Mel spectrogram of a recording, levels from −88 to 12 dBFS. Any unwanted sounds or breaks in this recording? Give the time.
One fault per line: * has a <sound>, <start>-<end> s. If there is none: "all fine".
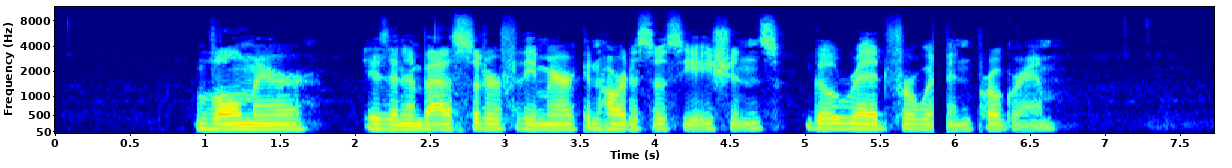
* has a dropout, 5.8-5.9 s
